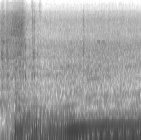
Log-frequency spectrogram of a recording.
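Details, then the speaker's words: Car started after sensor work: cranks, catches within half a second and settles to a steady, even hum. The idle is slightly high, likely because the AC is on, and the belt stayed on. "The car's starting up after we've touched it, definitely a good sign."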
